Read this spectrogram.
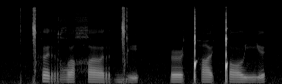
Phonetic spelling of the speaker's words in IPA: ǀʰərʁʷʌ χʌːrɡ͡ǀi | ə˞ǃʰɑə̯ ǃɔʊ̯ɲɪ

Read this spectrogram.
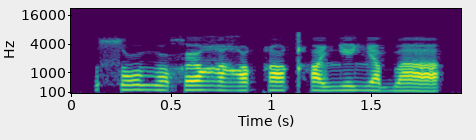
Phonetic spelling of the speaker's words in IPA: sˤu ðˤuxœʁə ʁoqaqʰa ʎeʎa ba

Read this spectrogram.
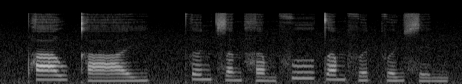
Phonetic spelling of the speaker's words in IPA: pʰaː˥wkʰaː˨˧j | pʰɵ˧nt͡sɐ˨nhɐ˨˩m fuː˥t̪ɐ˧m fɵ˨˥t̚fɵ˨˧ɥsɪ˨ŋ

